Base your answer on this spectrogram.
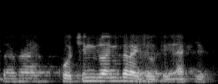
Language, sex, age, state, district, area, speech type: Marathi, male, 18-30, Maharashtra, Kolhapur, urban, conversation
